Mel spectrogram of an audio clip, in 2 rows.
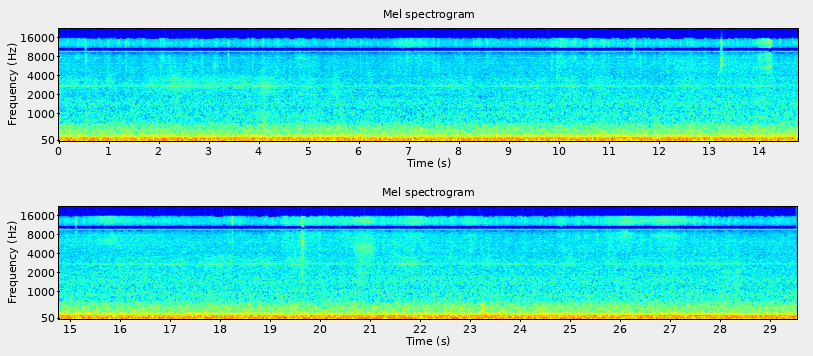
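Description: Steady deep rumble inside the passenger car of a JR Central N700S Shinkansen train as it runs, with a faint steady high whine above it.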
